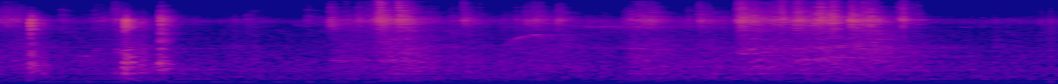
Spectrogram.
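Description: Metal rods and wire-mesh panels of a wire chicken run rattling and clinking as they are handled on their cardboard packing. The sound comes in a few short bursts, busiest and loudest about four seconds in.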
